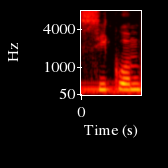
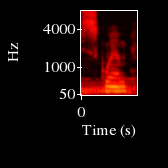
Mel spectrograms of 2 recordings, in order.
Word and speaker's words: Sequim: want to pronounce it sequim because it looks like sequim when you write it out but it's actually squim and for me that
